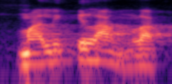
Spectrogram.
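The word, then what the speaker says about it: مالك الأملاك: aml ya malikil amlak harusnya salah baca malikil aml bukan malakil kalau malak artinya e malaikat B tapi kalau Malik Raja ya jadi keliru tadi ya bacanya bukan malakil amlak tapi malikil am Malik Malik Raja tapi kalau malak malaikat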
